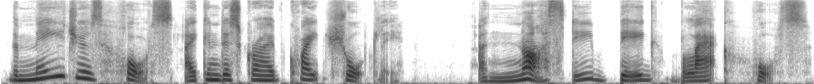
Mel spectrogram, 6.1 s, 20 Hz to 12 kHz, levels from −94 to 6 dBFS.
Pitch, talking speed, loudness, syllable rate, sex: 195 Hz, 120 wpm, -21 LUFS, 4.0 syllables/s, female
